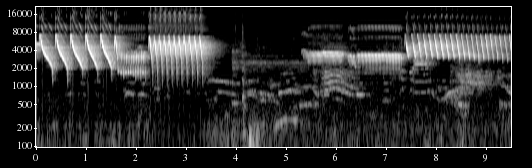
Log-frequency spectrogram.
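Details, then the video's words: Canary song used as a lure for training young canaries to learn sounds, with long energetic chirping: rapid descending whistled sweeps, then a fast buzzy trill, a brief lull, a steady high whistle and another rapid trill. "PANCINGAN Kenari GACOR PANJANG Cuit CUIT EMOSI ini AMPUH utk MASTERAN Kenari PAUD belajar BUNYI"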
